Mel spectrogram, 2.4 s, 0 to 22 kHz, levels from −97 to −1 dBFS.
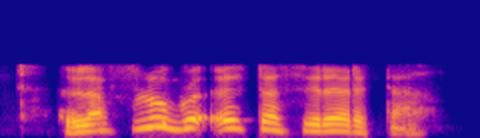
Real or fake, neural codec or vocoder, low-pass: fake; codec, 16 kHz, 4 kbps, X-Codec, HuBERT features, trained on balanced general audio; 3.6 kHz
